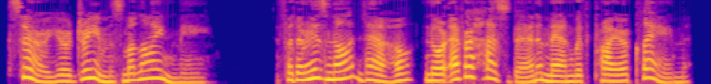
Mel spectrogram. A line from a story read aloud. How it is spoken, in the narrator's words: But fearing it might come between us, I answered playfully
